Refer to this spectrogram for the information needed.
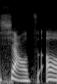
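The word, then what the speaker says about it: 硝子: 那前面呢，他呃着眼于学生时期的五条悟、夏油杰跟家人，这个念孝子吗？他他出场机会实在太少了，我不太知道怎么念，是一个石头一个烧吗？ – 孝孝孝哦，念孝子哦，OK OK，念孝子。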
